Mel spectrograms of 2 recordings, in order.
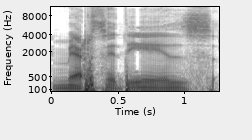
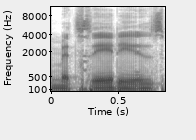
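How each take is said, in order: First: It is said with a Russian pronunciation. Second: It is said with a German pronunciation. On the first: "which is obviously a Russian pronunciation" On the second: "the German pronunciation is actually"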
